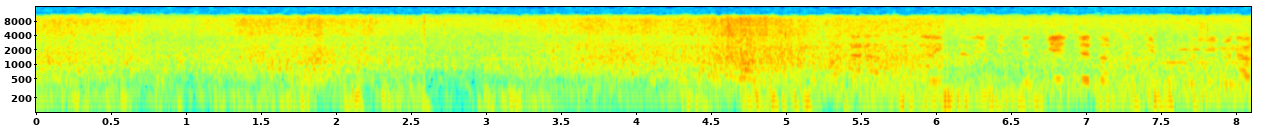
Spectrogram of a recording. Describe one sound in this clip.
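Rough sea water rushes and splashes against a boat in the wind.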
